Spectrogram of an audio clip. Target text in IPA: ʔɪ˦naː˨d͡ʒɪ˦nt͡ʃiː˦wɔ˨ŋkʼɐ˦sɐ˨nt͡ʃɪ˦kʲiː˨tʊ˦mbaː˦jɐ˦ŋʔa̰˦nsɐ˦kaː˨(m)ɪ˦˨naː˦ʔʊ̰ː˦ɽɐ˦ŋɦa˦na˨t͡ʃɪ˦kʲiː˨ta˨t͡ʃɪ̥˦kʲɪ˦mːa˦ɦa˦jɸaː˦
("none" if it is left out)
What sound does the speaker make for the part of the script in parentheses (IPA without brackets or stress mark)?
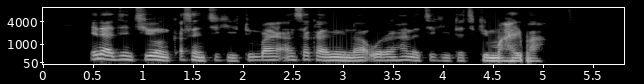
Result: m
